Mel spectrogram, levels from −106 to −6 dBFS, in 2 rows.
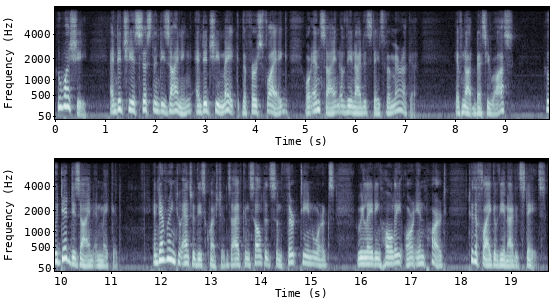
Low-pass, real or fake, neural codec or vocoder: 7.2 kHz; real; none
